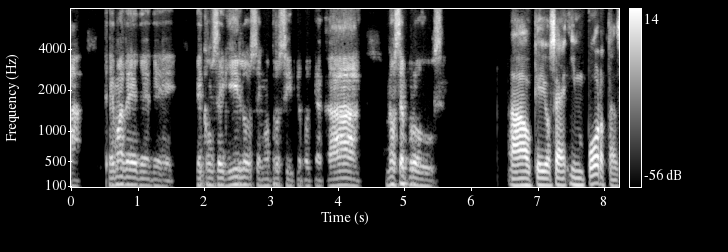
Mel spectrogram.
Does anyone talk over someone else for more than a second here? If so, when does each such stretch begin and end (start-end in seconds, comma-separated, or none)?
none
